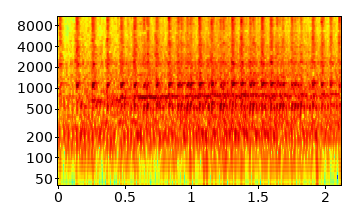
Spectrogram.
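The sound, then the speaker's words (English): Leaf blowers, standard gardening equipment used by gardeners in California, run continuously with a loud, buzzing small-engine drone that rattles in rapid, steady pulses. The machines keep a constant level, and no one speaks. “The sound of leaf blowers, standard gardening equipment, but loathed by many homeowners, such as Ann Jones.”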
